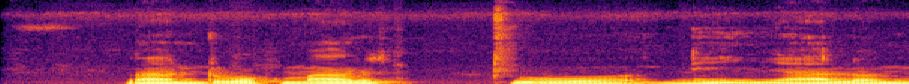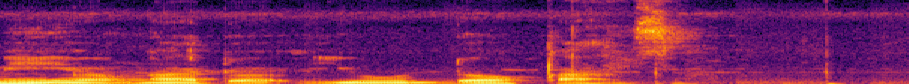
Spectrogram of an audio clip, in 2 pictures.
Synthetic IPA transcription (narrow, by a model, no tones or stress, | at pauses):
lʔandwokmar | tuonɪɲalɔmɪjɔŋatɔjudɔkansa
